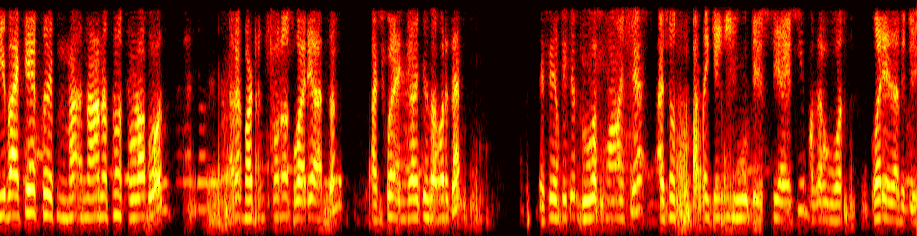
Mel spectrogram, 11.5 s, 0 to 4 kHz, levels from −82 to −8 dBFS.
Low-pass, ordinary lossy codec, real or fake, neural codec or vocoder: 3.6 kHz; AAC, 32 kbps; fake; codec, 44.1 kHz, 2.6 kbps, DAC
